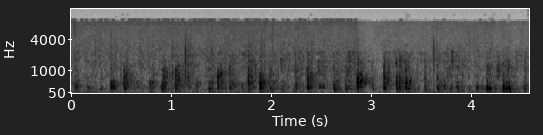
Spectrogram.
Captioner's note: horses galloping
